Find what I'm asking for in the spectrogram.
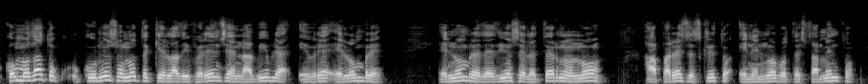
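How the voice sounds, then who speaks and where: A man reading a religious argument aloud in a measured way, quoting scripture and citing chapter and verse. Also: medium pitch, dark tone, dry recording, muffled recording. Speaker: religious lecturer.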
